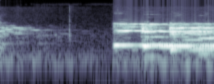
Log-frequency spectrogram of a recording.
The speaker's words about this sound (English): Sorry about that. Phone rang.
